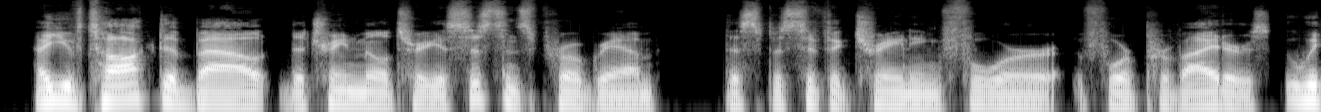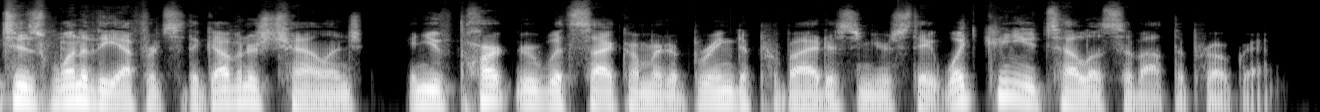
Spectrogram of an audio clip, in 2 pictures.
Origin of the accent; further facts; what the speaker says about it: St. Louis, Missouri, United States; I'm from Missouri, but probably not the Missouri you're thinking of. I grew up in Saint Louis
